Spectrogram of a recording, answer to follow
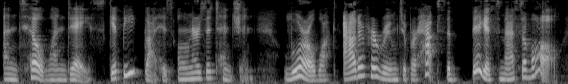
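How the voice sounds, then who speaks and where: A woman's voice: mid-range voice, measured pace. A woman host reading a picture book aloud to children and talking straight to her young listeners. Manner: animated, talks directly to young listeners. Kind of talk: read-aloud storytelling for children.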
